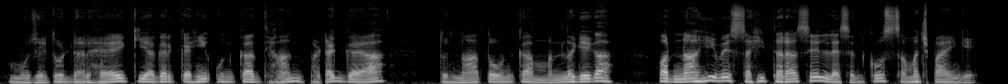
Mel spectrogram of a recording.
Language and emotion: Hindi, fearful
